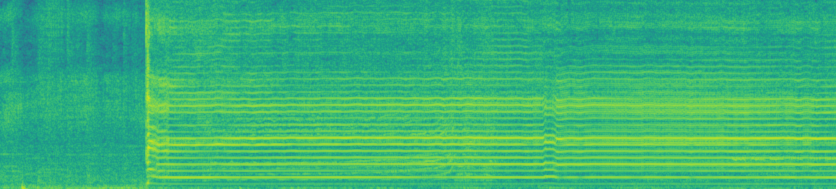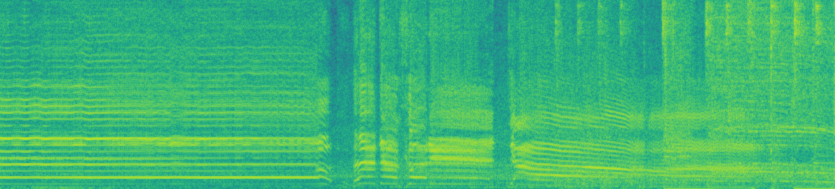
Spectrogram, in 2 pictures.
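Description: A football radio narrator's goal call: a man's voice shouting 'gooool' on one long, steady high note, starting about a second and a half in and held for about ten seconds. It breaks off near the twelve-second mark into shorter shouted calls whose pitch falls away.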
